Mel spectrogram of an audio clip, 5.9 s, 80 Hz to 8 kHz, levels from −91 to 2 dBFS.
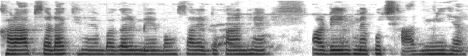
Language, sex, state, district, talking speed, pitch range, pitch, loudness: Hindi, female, Bihar, Kishanganj, 165 wpm, 190-195 Hz, 195 Hz, -16 LUFS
